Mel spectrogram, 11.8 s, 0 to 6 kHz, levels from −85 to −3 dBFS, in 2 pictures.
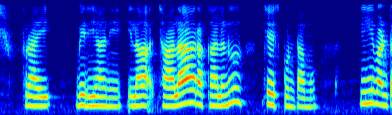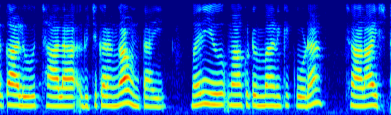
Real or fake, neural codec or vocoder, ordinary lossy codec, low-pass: real; none; none; 5.4 kHz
